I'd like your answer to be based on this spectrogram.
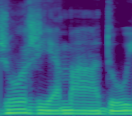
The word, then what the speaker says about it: Jorge Amado: hogy Georgia Mádú így kell kiejteni, de hogyha valaki meg akarja googlizni, akkor akkor Jorge Amado, vagy a spanyolosoknak Jorge Amado néven lehet megkant, de Jorge Amado, now you can tell again how can we pronounce well his name.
